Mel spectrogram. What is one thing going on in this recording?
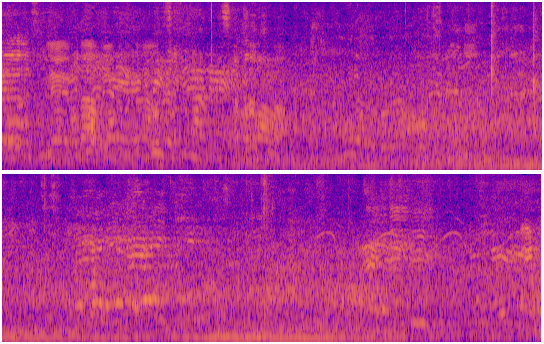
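Young men shout and call out across an open pitch.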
